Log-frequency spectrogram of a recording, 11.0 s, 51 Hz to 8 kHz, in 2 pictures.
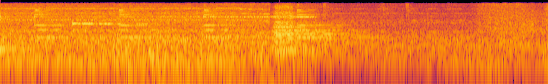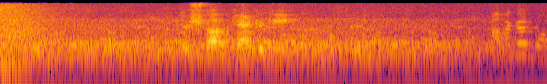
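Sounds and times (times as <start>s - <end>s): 
passenger train rumbling and clattering into a station: 0.0s - 10.9s
passenger train horn blast: 2.7s - 3.6s
speech: 7.6s - 8.7s.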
